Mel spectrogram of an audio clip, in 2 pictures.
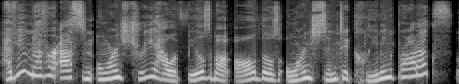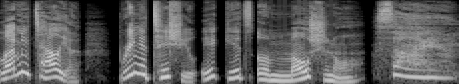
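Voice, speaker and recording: A woman's voice: sits high, sing-song, normal speed, no room sound, studio quality. A woman voicing a bubbly, scatterbrained young plastic houseplant in a video game, chatty and gushing. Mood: dismayed, wistful. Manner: gushing, chatty, easily distracted, exclamatory. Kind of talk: animated video game character acting.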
